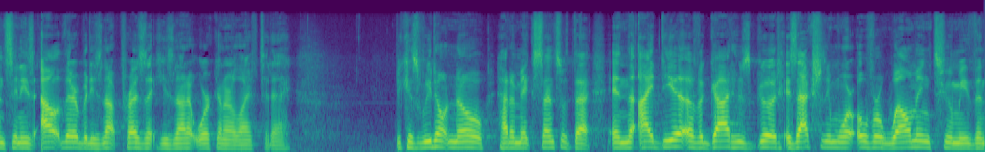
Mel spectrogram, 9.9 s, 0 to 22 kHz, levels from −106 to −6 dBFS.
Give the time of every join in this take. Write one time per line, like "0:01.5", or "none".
0:07.8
